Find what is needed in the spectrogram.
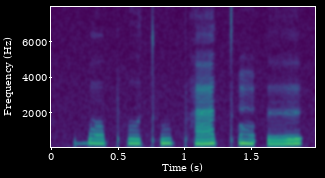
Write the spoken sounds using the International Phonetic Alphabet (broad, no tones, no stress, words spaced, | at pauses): ɓɔpʰotʼupʰa tʼõʔø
